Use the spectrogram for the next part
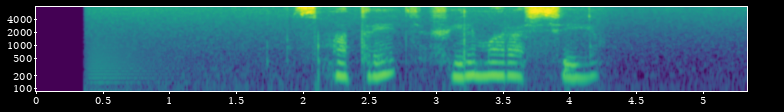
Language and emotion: Russian, neutral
